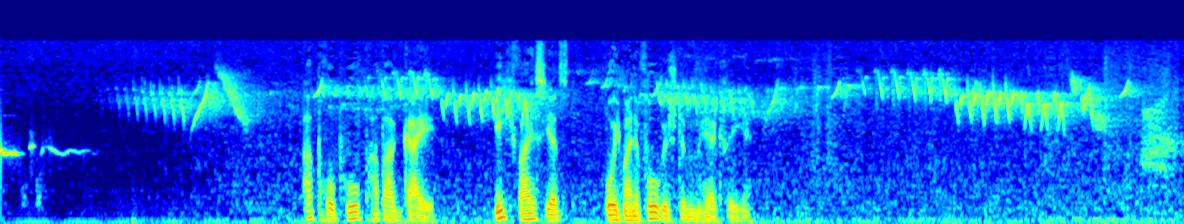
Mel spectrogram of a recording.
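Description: A bird chirps and trills repeatedly.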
